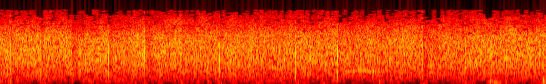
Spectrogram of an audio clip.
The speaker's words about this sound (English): Is that how you feel tonight? Let's give the Lord a good clap offering of praise.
